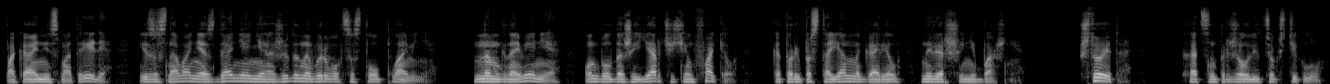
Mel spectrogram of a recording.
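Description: A man narrating an audiobook with a steady, even reading. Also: mid-range voice, brisk, dry recording, clean studio sound. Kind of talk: scripted narration.

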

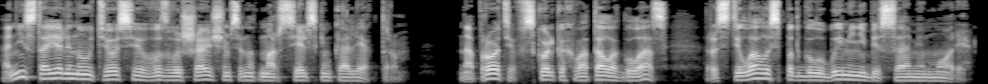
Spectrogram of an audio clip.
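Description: A man reading a novel aloud as an audiobook narrator, in a measured, deliberate manner. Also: lowish voice, a little mellow, dry recording, studio quality. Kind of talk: scripted narration.

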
